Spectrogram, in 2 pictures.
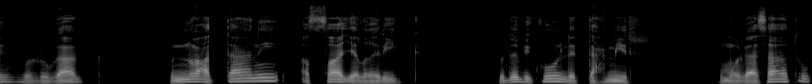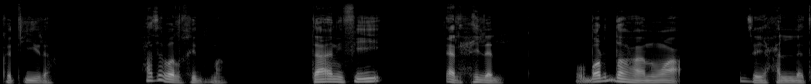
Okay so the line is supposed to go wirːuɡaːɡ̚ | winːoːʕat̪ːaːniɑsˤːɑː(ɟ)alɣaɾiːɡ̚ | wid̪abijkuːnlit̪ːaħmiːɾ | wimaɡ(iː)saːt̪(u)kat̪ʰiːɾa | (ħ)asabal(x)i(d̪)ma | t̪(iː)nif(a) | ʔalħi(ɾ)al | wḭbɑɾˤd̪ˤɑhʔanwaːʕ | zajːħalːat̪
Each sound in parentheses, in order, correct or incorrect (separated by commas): correct, incorrect, correct, correct, correct, correct, incorrect, incorrect, incorrect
